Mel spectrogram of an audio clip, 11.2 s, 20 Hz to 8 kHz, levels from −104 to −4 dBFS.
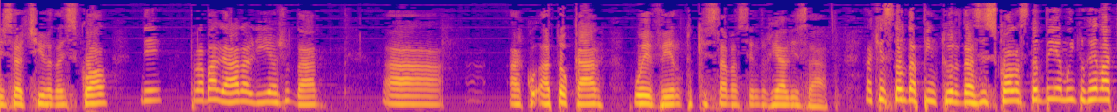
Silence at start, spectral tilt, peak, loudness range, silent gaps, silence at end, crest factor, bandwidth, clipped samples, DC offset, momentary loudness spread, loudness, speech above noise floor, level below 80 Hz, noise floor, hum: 0 s; -6.5 dB/octave; -8 dBFS; 4 LU; none; 0.05 s; 14 dB; 7.6 kHz; under 0.1%; under 0.1%; 12 LU; -23 LUFS; 33 dB; -54 dBFS; -55 dBFS; none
